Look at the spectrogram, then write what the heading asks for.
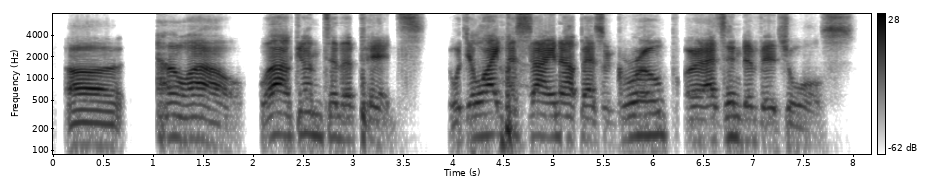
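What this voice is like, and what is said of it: Imitating Monsters, Inc. girl voice. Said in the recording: “I want to do the Monsters, Inc. girl voice. I don't know how to do her voice. ... I can do her voice”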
